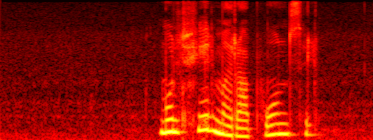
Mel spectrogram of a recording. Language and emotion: Russian, sad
